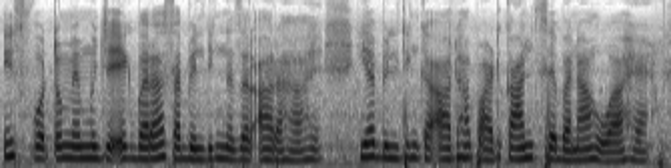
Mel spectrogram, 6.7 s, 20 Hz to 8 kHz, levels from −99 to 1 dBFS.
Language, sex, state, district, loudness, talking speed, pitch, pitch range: Hindi, female, Arunachal Pradesh, Papum Pare, -12 LUFS, 195 wpm, 200 Hz, 185-210 Hz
